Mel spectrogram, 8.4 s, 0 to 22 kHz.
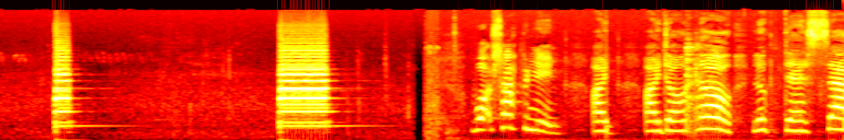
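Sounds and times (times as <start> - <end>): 
low hum of traffic: 0.0 - 8.3
car horn honking in a traffic jam: 0.5 - 1.1, 2.8 - 3.7
speech: 4.7 - 8.4.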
